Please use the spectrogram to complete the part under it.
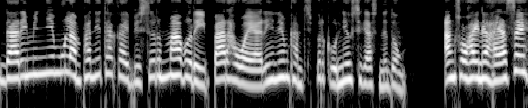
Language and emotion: Bodo, angry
